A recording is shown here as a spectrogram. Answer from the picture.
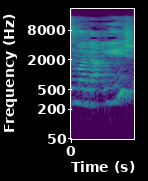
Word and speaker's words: manakish: The spelling says manakish, but K is silent in it, and it's called as manaish.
